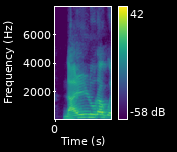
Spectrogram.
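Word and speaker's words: 난로: 날로라고 했을 때 니은, 리을 만났는데 날로 이렇게 발음이 되고요, 그죠?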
